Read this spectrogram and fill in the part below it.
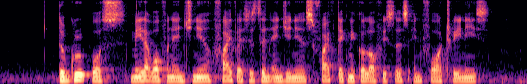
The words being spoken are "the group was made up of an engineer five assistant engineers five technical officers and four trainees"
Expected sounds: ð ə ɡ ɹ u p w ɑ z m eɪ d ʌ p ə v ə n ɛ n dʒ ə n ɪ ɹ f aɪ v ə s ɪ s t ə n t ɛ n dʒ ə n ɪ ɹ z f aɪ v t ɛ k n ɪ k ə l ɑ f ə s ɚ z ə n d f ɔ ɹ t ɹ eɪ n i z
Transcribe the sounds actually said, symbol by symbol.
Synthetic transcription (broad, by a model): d ə ɡ ɹ u p w ɑ s m eɪ d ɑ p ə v ə n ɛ n dʒ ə n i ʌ f aɪ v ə s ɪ s t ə n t ɛ n dʒ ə n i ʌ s f aɪ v t ɛ k n ɪ k ə l ɑ f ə s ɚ s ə n f ɔ t ɹ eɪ n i s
